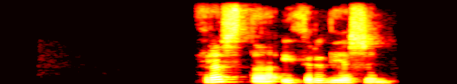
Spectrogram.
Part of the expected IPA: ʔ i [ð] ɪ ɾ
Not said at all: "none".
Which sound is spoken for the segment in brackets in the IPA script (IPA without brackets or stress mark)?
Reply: θ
